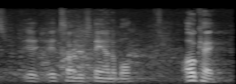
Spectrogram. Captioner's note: audience laughs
